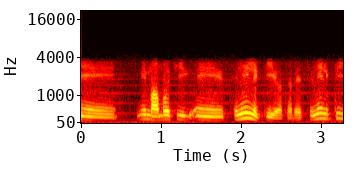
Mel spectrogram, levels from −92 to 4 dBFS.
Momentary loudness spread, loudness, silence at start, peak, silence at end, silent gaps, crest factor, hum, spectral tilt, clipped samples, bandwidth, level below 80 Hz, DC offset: 11 LU; -27 LUFS; 0 s; -6 dBFS; 0 s; none; 20 dB; none; -5.5 dB/octave; under 0.1%; 4 kHz; -60 dBFS; under 0.1%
